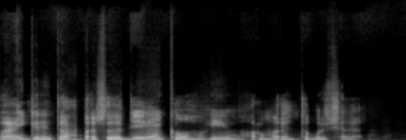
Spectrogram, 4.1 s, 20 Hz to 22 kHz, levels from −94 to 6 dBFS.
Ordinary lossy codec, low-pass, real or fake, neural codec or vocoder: none; none; fake; codec, 44.1 kHz, 2.6 kbps, DAC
